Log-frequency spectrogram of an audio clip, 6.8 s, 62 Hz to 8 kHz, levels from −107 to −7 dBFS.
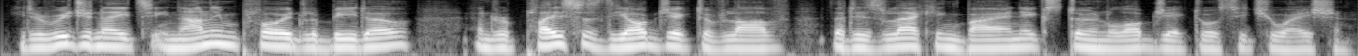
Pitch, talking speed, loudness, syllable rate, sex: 135 Hz, 175 wpm, -18 LUFS, 6.0 syllables/s, male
